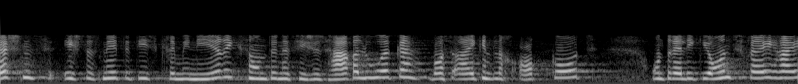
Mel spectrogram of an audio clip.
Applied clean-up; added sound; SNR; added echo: none; none; none; none.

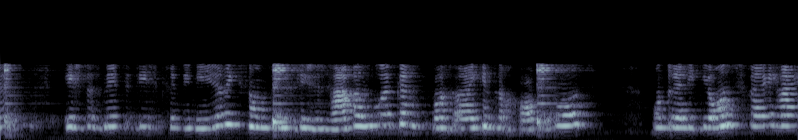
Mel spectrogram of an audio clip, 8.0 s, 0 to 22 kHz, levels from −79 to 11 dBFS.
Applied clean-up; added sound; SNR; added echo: neural mask model DeepFilterNet 3.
